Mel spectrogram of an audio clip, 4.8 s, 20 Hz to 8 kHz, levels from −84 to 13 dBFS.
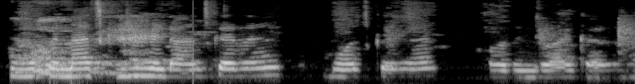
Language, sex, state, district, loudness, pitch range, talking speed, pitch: Hindi, female, Uttar Pradesh, Gorakhpur, -17 LUFS, 205-240 Hz, 240 wpm, 220 Hz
